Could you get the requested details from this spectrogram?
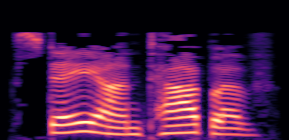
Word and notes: stay on top of: British English

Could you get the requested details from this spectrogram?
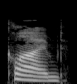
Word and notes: climbed: British English

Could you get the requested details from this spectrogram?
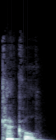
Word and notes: cackle: British English

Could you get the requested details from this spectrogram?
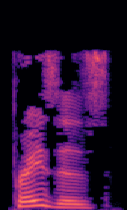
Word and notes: praises: British English

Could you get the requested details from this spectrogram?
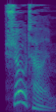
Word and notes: showtime: British English

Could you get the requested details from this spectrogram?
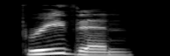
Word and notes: breathe in: British English

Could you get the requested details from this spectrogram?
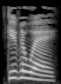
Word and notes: give away: British English

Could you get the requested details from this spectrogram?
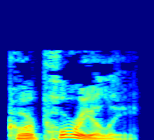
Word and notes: corporeally: British English

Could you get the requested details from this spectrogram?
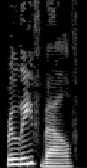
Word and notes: relief valve: British English

